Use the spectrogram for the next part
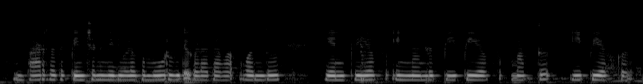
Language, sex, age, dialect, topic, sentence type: Kannada, female, 18-24, Dharwad Kannada, banking, statement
